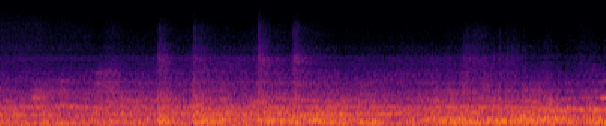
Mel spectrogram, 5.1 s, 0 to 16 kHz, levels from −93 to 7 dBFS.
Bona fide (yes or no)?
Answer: no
